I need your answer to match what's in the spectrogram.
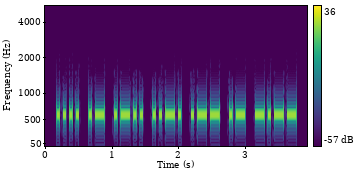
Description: Morse code, heard as a keyed tone, about 25 wpm, 600 Hz. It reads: HALFWAY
